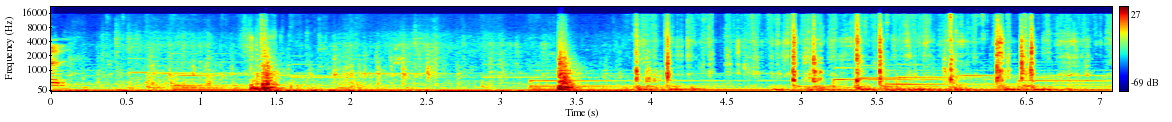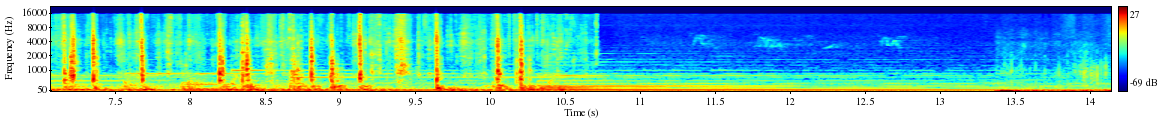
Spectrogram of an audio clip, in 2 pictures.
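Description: Split firewood knocking as pieces are tossed into a wooden bin, a quick run of wooden knocks with two especially sharp ones early on, stopping about ten seconds in. Background music runs throughout and is left alone after the knocking ends.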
